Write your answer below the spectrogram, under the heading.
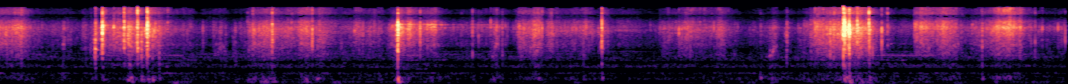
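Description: Woodland debris being handled and trodden on, rustling, crackling and snapping irregularly, with a sharp snap about three seconds in and a louder crackling rustle just after six seconds.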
